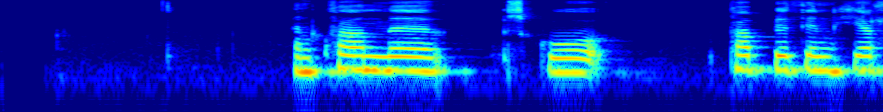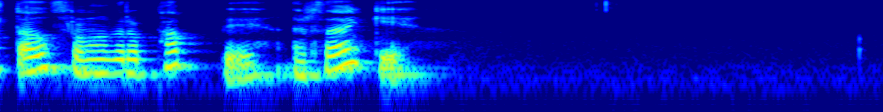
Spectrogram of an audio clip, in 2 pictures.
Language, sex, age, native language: Icelandic, female, 40-49, Icelandic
